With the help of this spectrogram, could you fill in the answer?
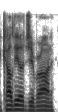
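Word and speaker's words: Kahlil Gibran: was really powerful and uh by the way Kalo gibron um for three decades of my life I wondered how to pronounce that name I'm was really glad that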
